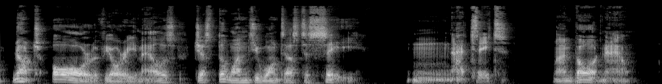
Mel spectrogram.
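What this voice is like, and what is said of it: Acted character voice, sounds altered. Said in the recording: “It's such a good voice. ... that sounds like you're using a voice changer. ... It's called acting”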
